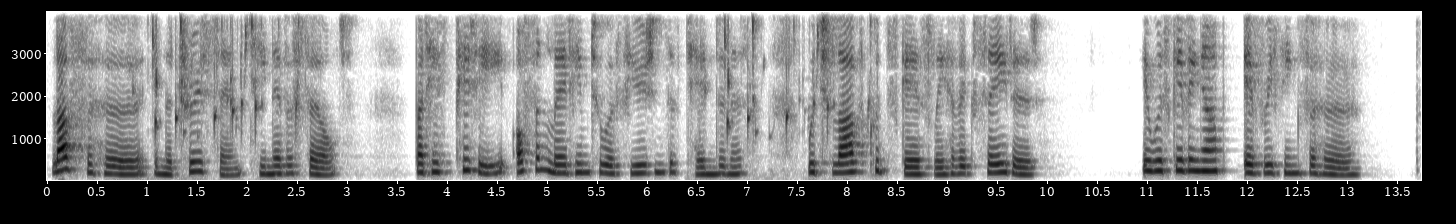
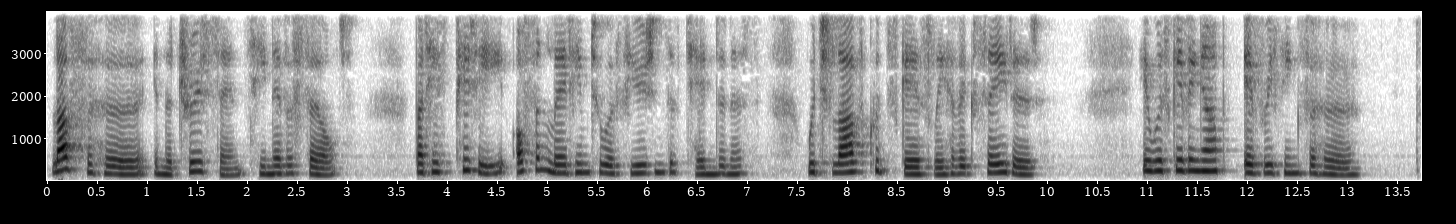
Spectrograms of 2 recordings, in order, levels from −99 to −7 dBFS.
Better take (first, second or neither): second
